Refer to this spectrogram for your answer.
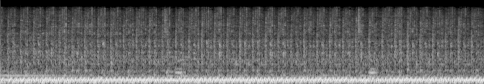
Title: Mustang Rod Knock or Exhaust leak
